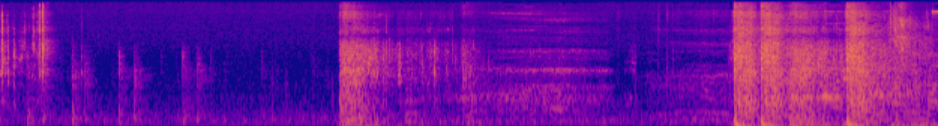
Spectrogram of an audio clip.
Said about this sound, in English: It is a semi-auto shotgun as well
